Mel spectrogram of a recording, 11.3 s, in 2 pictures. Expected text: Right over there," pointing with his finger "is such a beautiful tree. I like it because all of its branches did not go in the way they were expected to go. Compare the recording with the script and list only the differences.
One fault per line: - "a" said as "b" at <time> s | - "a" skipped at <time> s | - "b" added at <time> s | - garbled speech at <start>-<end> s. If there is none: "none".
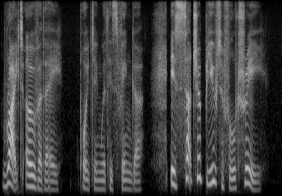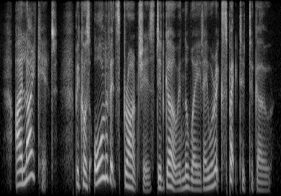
- "there" said as "they" at 0.8 s
- "not" skipped at 8.9 s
